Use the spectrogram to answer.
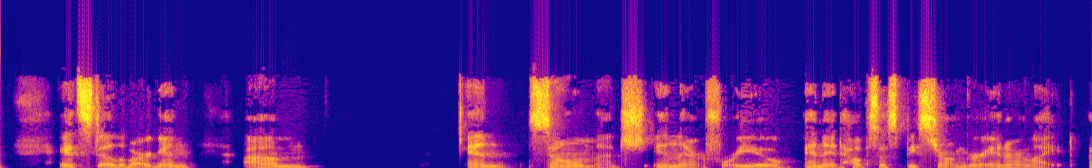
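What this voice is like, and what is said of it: Strained, fading voice. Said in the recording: “You can tell I'm losing my voice.”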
